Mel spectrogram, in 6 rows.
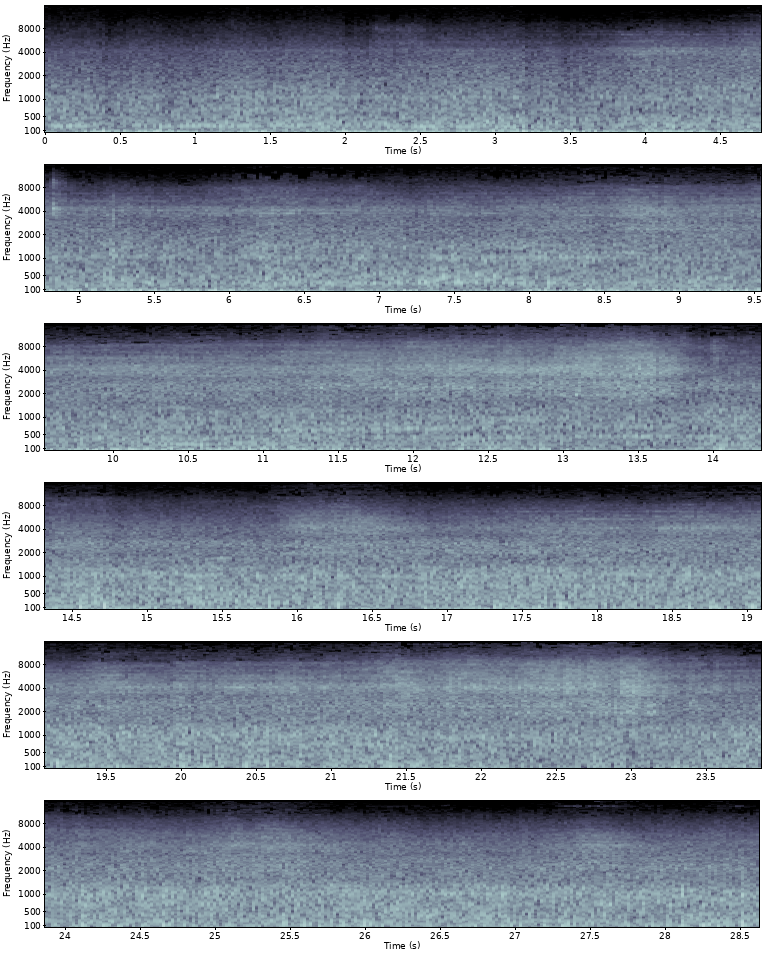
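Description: Tokaido Shinkansen N700-series train running past at close range: a loud, steady rumble of wheels and running gear, with a few brief hissing swells.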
